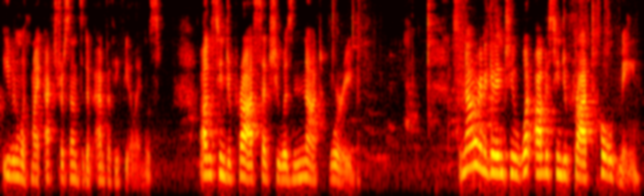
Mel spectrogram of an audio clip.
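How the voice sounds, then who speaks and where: A woman reads a children's story aloud in the manner of a teacher, at a medium pitch. She puts expressive emphasis on key words and adds casual asides.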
